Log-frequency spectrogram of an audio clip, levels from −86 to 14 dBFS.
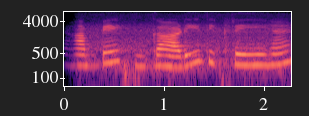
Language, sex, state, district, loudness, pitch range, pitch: Hindi, female, Punjab, Pathankot, -18 LUFS, 230-275 Hz, 240 Hz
